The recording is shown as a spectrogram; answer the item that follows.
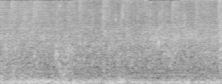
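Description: Floodwater flows through streets in southern Israel and Gaza, a loud, steady rushing and sloshing wash of water with low churning rumble that continues without break.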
